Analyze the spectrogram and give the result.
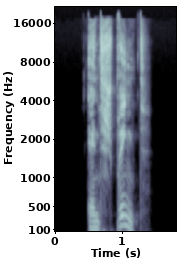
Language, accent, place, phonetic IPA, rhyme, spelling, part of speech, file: German, Germany, Berlin, [ɛntˈʃpʁɪŋt], -ɪŋt, entspringt, verb, De-entspringt.ogg
- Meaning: second-person plural present of entspringen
